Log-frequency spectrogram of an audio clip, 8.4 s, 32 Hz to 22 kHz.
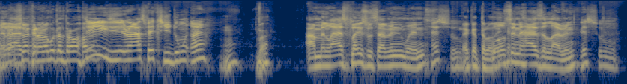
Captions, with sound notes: (Speaking In Foreign Language) You don't have to fix, you don't? I'm in last place with seven wins. Yes, sir. Wilson has 11. Yes, sir.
